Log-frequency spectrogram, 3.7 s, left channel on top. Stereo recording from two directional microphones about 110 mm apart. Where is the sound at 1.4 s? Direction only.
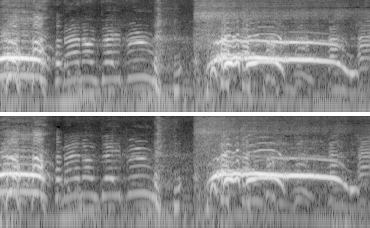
20° right (ahead or behind).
